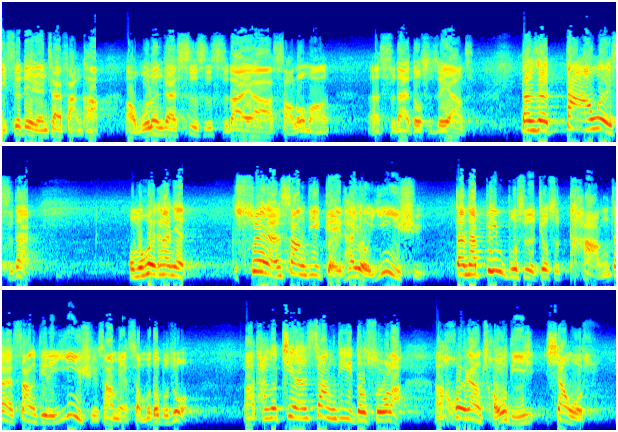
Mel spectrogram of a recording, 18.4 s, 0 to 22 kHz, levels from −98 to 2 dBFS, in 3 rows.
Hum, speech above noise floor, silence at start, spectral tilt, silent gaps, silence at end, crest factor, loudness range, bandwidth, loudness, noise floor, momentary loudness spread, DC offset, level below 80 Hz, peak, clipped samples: none; 25 dB; 0 s; -1.5 dB/octave; none; 0.2 s; 14 dB; 4 LU; 12 kHz; -20 LUFS; -47 dBFS; 11 LU; under 0.1%; -62 dBFS; -8 dBFS; under 0.1%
